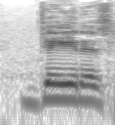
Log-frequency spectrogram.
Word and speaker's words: Data: He says that the pronunciation of the word differed to Spiner's. To settle the data versus data debate, Gene Roddenberry created a new rule for the show on the spot.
